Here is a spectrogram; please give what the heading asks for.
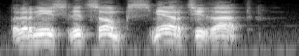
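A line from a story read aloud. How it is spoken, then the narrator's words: Loud. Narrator (Russian): Макар громко сказал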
